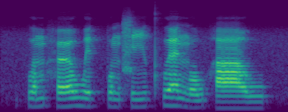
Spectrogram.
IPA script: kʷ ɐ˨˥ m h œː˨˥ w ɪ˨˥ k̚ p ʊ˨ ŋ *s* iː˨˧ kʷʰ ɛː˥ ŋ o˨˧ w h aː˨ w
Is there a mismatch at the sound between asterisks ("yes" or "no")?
no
